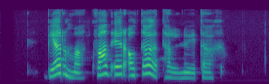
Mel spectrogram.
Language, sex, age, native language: Icelandic, female, 40-49, Icelandic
